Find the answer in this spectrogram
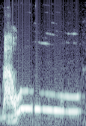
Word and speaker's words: Raul: Raul.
